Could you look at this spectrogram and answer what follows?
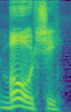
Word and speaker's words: Bocce: Oh, Bocce goes all the way back to the Roman Empire. Well, they pronounce it Bocci.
